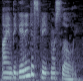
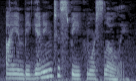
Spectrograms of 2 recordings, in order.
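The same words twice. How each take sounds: First: It is spoken quickly with short vowels. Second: It is spoken slowly with stretched vowels. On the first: The speaker calls it wrong. "In the first sentence, I said the words quicker, which means that the vowels were shorter" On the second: The speaker calls it right. "In the second sentence, I spoke at a more appropriate rate by stretching"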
